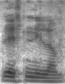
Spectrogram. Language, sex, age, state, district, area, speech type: Bengali, male, 45-60, West Bengal, Howrah, urban, spontaneous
